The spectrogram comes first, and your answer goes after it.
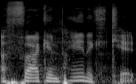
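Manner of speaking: put-on thick Boston accent, tough guy. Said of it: "Boston accent that we can do".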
